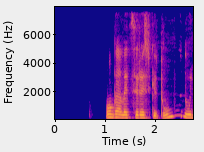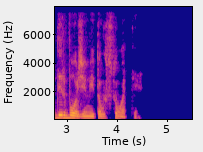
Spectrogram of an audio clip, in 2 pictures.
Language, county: Lithuanian, Panevėžys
